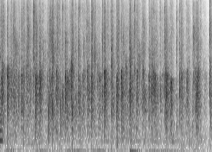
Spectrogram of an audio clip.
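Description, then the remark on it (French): A live audience at a Radio Delta broadcast from Matana applauds guest Didier Bourdon steadily for about four seconds, a dense, bright wash of many hands clapping at once with a constant loud level and no voices standing out. “Nous sommes en direct, on applaudit notre invité Didier Bourdon.”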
